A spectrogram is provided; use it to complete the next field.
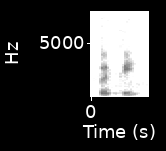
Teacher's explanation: the word for small in French is petit, T is silent at the end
